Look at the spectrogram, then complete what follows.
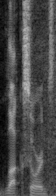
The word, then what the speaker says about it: Luxord: I've been saying Luxord's name wrong. It's Luxord.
